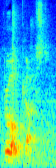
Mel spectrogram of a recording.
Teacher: phoneme 1, D, is alveolar. Phoneme 2 here is velar. Why is it velar? Because it's been influenced by phoneme 3, which is the past, which is also velar. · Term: assimilation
